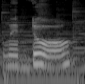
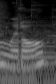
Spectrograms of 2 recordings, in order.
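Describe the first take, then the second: First: The middle has a Chicago D sound. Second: The middle has a standard T sound.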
